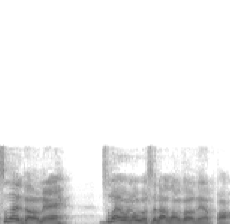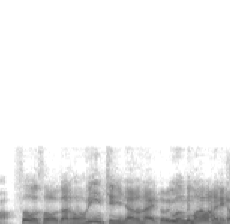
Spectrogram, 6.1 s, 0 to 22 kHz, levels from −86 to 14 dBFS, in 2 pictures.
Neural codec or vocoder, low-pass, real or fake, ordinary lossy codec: codec, 16 kHz, 1 kbps, FunCodec, trained on LibriTTS, 50 frames a second; none; fake; none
